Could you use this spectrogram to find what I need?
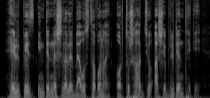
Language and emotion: Bengali, neutral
